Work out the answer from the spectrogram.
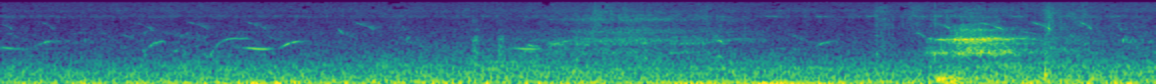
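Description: Outdoor ambience: small birds chirping in short, quick notes over a steady background hiss, with a louder burst of calls about five seconds in.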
